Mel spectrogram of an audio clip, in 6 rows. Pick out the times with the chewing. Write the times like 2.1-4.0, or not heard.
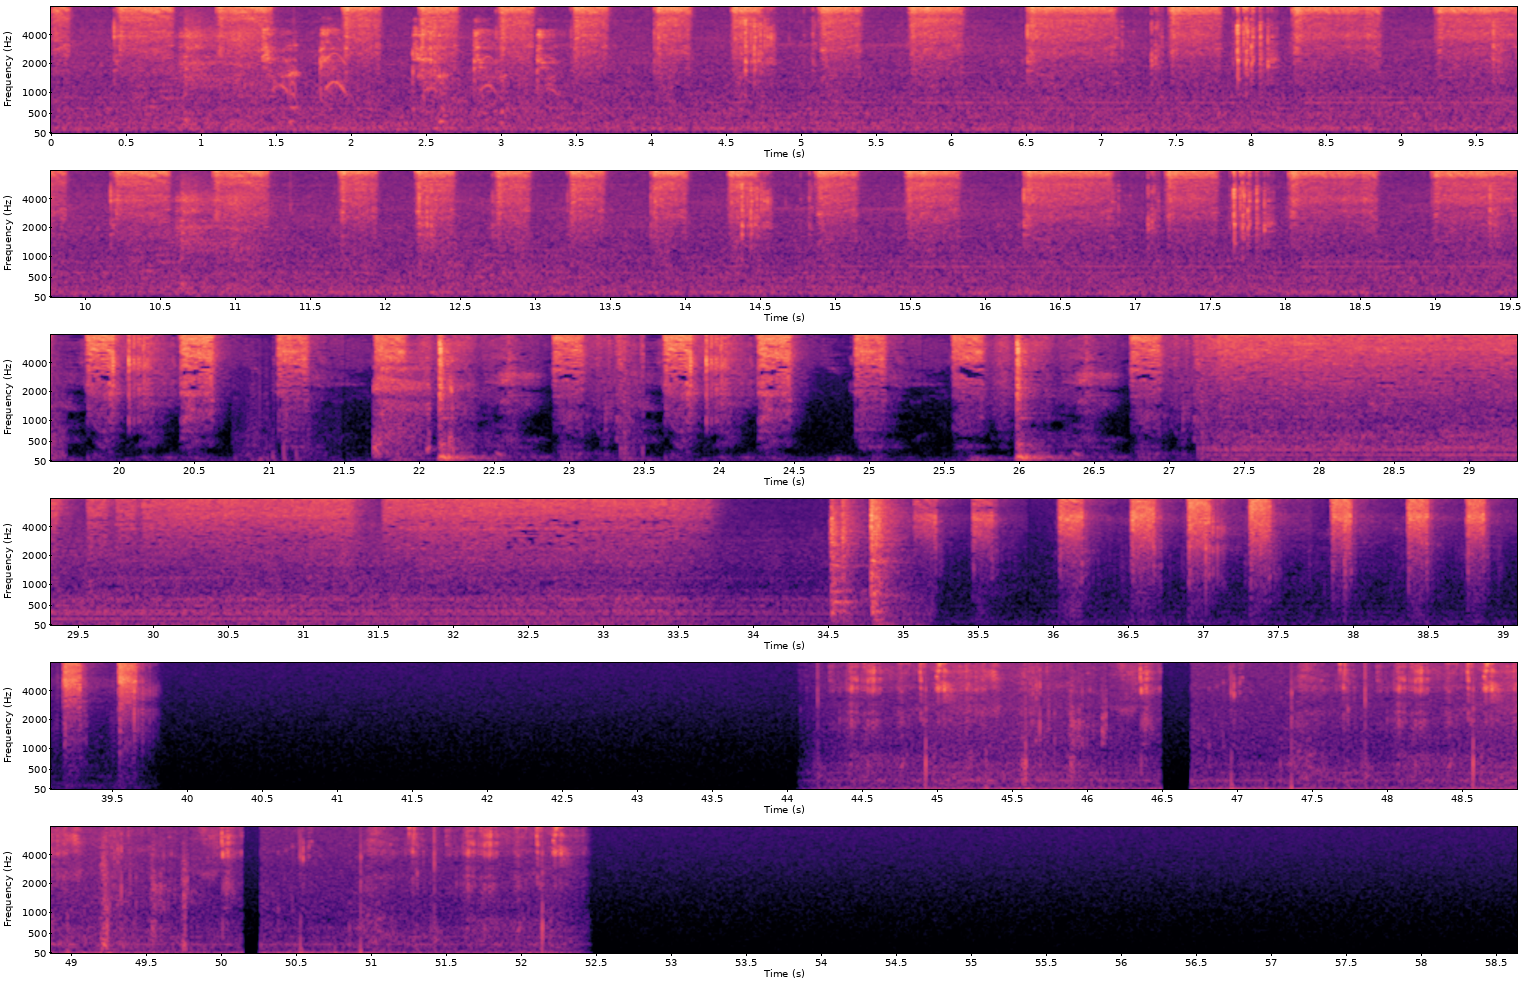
44.1-52.4.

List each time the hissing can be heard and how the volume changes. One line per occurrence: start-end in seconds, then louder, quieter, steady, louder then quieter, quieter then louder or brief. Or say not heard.
0.0-39.8 steady.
